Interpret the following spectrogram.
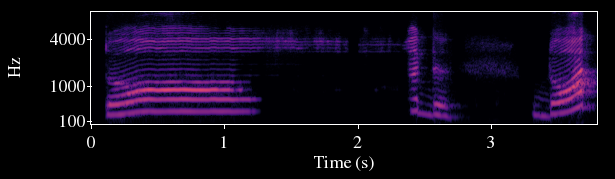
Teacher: जबान के किनारे जब ऊपर वाली दाढ़ों के मसूड़े से टकराएगा तो ये हर्फ मोटा अदा किया जाएगा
